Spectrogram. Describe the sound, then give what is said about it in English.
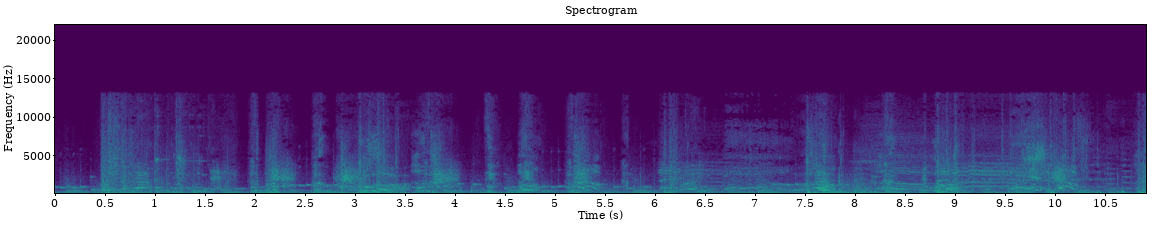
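Skeletons and other monsters in the video game Ghoulies being struck with furniture or pool cues: many loud whacks and smashes mixed with wavering, pitch-sliding creature cries. “you can also grab furniture or pool cues, whatever, and swing them at skeletons and other monsters who sound like this.”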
